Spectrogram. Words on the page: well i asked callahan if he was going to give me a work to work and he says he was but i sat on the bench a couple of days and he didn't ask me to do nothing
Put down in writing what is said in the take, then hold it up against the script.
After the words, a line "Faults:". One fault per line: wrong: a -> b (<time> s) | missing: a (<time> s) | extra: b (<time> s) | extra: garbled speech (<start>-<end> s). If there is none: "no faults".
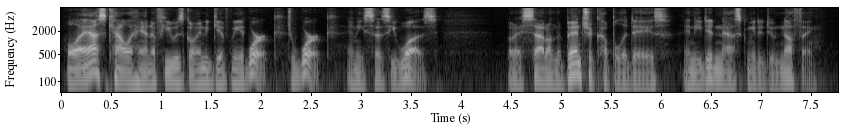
well i asked callahan if he was going to give me a work to work and he says he was but i sat on the bench a couple of days and he didn't ask me to do nothing
Faults:
no faults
